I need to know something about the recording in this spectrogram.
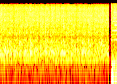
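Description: Snare drum roll sound effect playing steadily while a prize wheel spins.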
